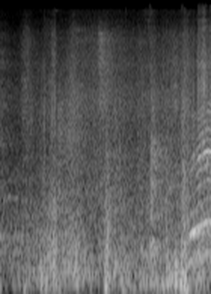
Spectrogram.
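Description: Scuffling and hurried footsteps of a group of people moving through a doorway, with indistinct men's voices; a man's voice comes in near the end.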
